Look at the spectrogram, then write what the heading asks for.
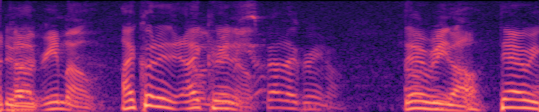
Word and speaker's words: Pellegrino: Pellegrino. No. Yeah. Good. Picaro, can you please pronounce this? Valiant effort. That was in Italian? We'll have Picaro do it. Pellegrino. I couldn't. Pellegrino.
